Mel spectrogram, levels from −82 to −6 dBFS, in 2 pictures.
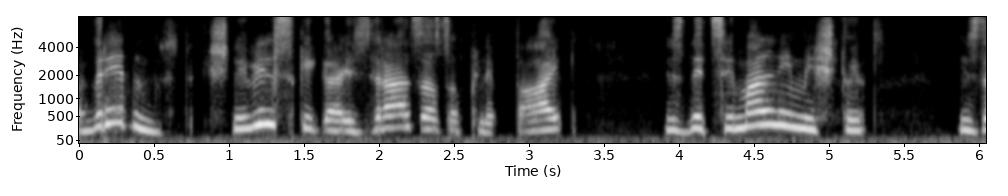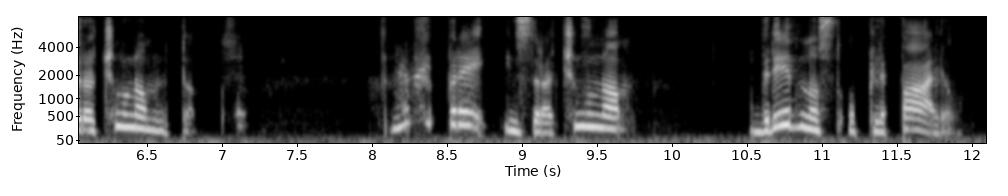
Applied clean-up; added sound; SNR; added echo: neural diffusion model UNIVERSE++.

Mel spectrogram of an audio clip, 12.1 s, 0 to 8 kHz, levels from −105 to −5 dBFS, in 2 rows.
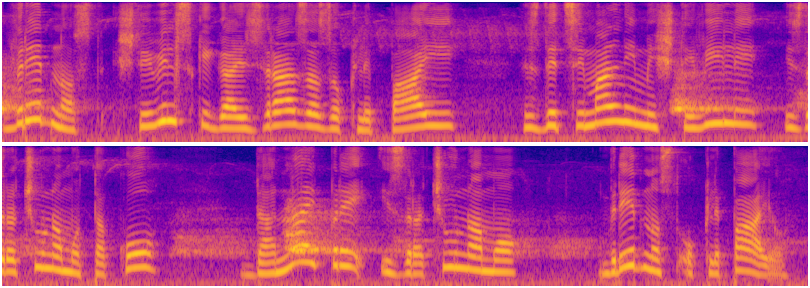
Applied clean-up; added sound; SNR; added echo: none; Bark / Bird vocalization, bird call, bird song; 13 dB; none.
